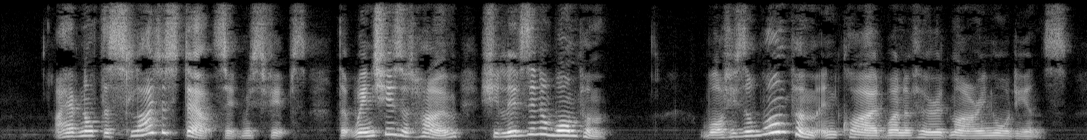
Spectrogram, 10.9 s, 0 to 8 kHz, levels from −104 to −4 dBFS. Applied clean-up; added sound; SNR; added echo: none; none; none; none.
